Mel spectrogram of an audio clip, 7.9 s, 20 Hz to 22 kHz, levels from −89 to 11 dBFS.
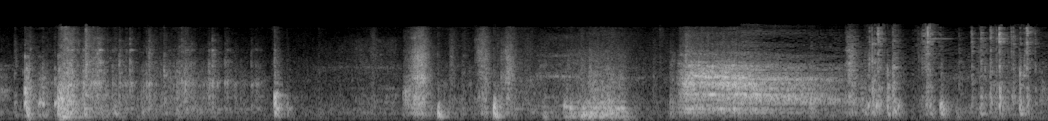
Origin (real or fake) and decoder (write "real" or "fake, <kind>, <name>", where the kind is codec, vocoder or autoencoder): real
